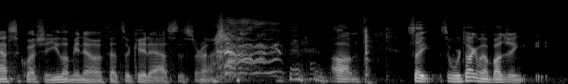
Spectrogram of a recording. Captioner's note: chuckles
